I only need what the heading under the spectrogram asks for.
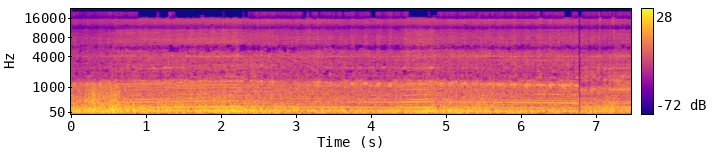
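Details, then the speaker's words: Honda NC50 Express 50cc two-stroke scooter on test ride after revival, topping about 25 mph; even buzz climbing smoothly in pitch with speed, no misses or bogging under wind noise, running well. "It's running pretty good, you guys. I topped out about 25 so far. Wow. This thing actually runs pretty nice."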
